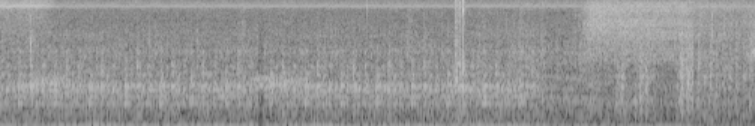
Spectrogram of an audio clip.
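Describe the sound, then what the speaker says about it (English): A truck engine idles in SnowRunner, a steady low rumble with a constant mid-range hum, close and continuous throughout with no voices over it. "So stop the engine."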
